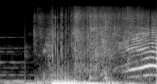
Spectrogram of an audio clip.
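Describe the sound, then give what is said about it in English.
Heavy sloshing and splashing as someone wades through a river full of thick, muddy sludge, a continuous churning that swells after the start, with a brief vocal sound rising near the end. “It feels like this river is full of sludge or something.”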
